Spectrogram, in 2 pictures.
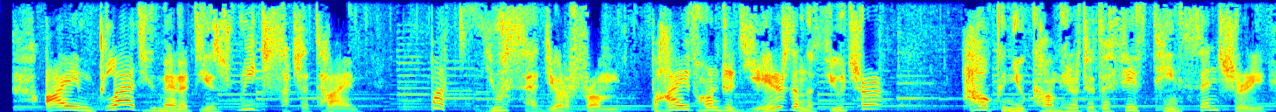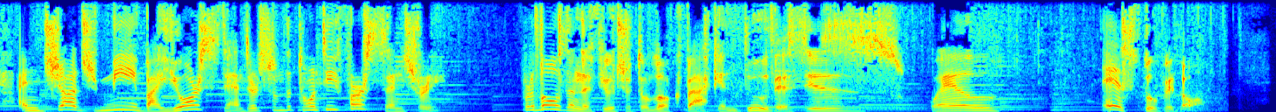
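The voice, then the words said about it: Poorly performed put-on accent. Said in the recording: “this terrible voice actor and his accent”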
